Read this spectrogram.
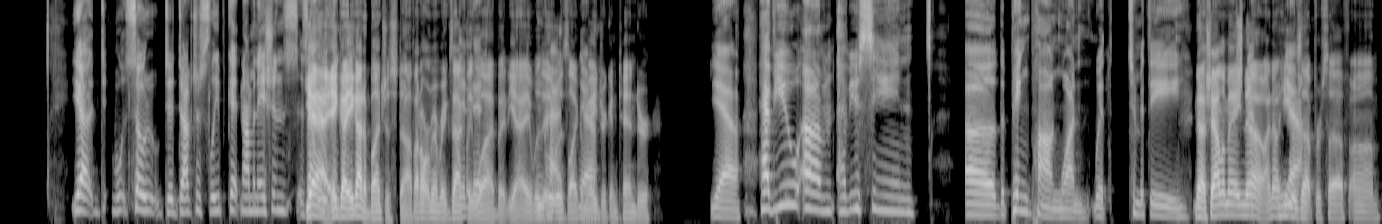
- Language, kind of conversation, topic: English, unstructured, Which recent movie truly exceeded your expectations, and what made it such a pleasant surprise?
- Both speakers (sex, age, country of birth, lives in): female, 60-64, United States, United States; male, 60-64, United States, United States
- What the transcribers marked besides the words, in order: tsk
